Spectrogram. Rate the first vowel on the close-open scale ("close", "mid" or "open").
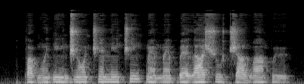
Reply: open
